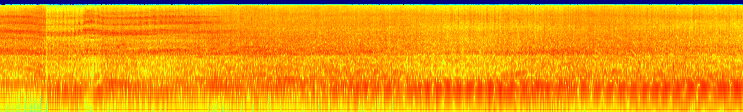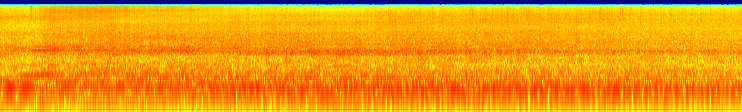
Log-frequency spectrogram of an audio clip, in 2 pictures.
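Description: Kubota diesel tractor engines running steadily while working a flooded rice paddy. The engine note shifts in pitch during the first few seconds, then holds even.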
